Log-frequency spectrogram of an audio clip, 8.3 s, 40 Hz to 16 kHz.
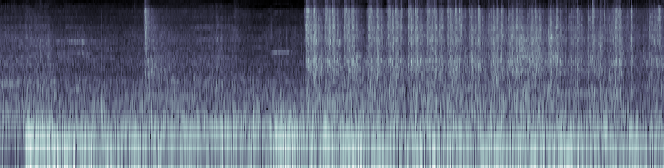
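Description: Gunfire in the game Max Payne 3, a dense stretch of rapid shots and blasts over a low rumbling background, loud and continuous, with shouted voices mixed in.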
